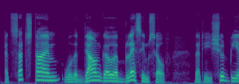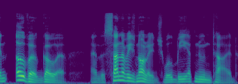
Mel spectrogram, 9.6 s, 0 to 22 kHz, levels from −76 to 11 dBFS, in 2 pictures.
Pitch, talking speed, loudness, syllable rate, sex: 120 Hz, 165 wpm, -20 LUFS, 3.9 syllables/s, male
